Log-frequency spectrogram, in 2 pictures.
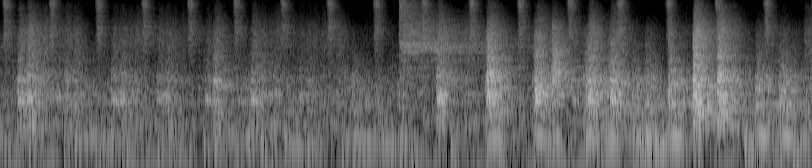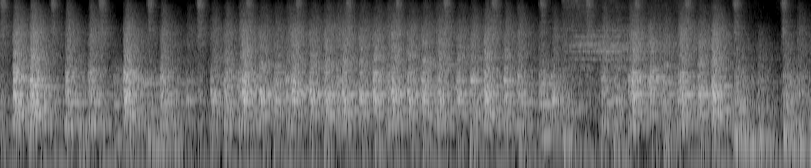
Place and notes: Budapest, Jazz Club, East Gipsy Band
